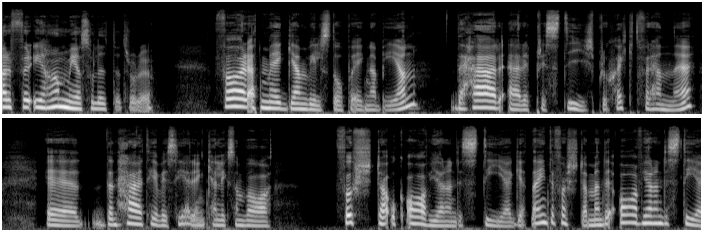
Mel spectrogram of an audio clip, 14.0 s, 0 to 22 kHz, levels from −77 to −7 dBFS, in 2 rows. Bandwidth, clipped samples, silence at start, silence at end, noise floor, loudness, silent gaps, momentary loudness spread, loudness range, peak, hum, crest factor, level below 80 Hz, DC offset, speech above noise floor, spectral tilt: 16.5 kHz; under 0.1%; 0 s; 0 s; -60 dBFS; -23 LUFS; none; 14 LU; 5 LU; -2 dBFS; none; 20 dB; -54 dBFS; under 0.1%; 38 dB; -4 dB/octave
